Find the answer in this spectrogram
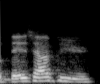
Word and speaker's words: déjà vu: E aí eu vou falar de uma expressão que a gente já escuta muito em português e pronuncia errado. É o déjà vu.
